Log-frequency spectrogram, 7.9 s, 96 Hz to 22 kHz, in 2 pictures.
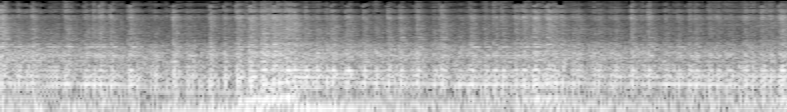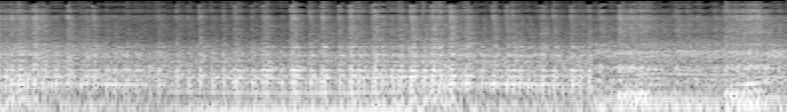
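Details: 1997 Arctic Cat ZR 440 two-stroke after fresh top-end rebuild with new V4 reeds, new coil, plug caps, coolant topped up: crisp buzz rising and falling with throttle, clean and even, no misfire or knock; running healthy.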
